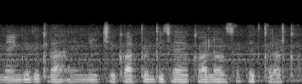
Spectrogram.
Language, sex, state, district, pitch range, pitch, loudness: Hindi, male, Bihar, Darbhanga, 110-115 Hz, 110 Hz, -18 LUFS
